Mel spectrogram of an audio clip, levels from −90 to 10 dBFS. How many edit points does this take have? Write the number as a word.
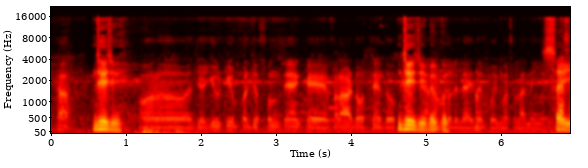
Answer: zero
